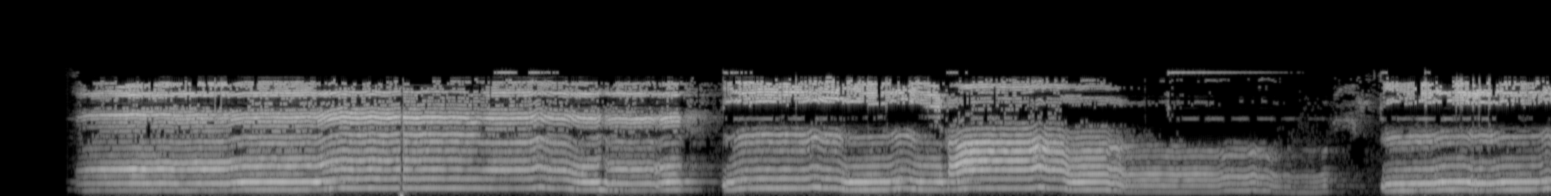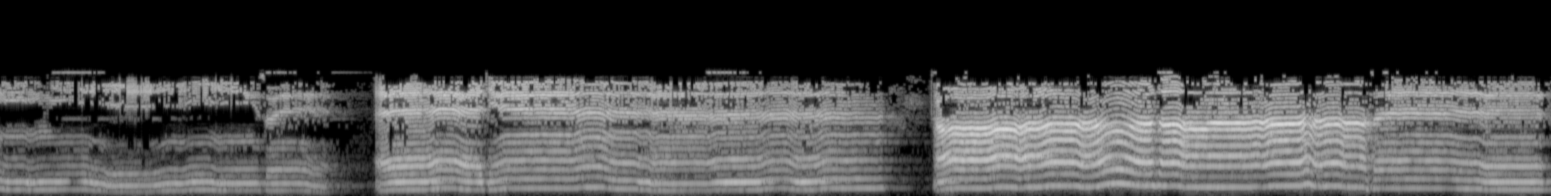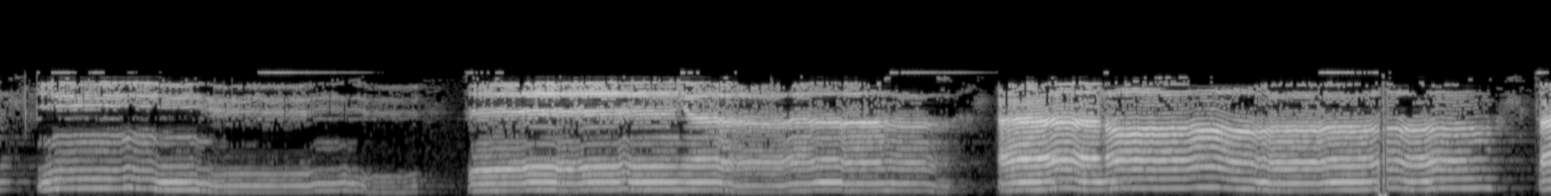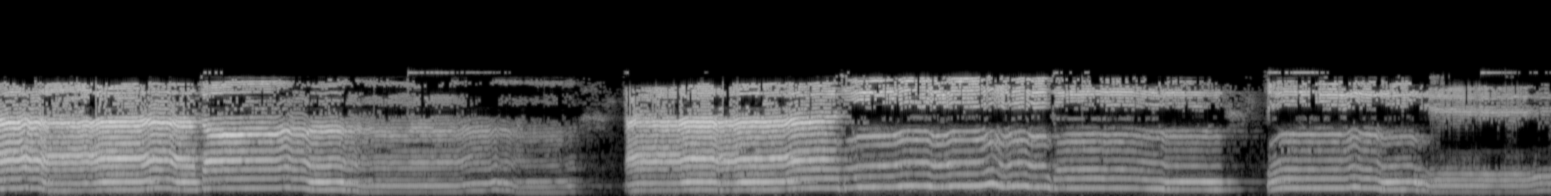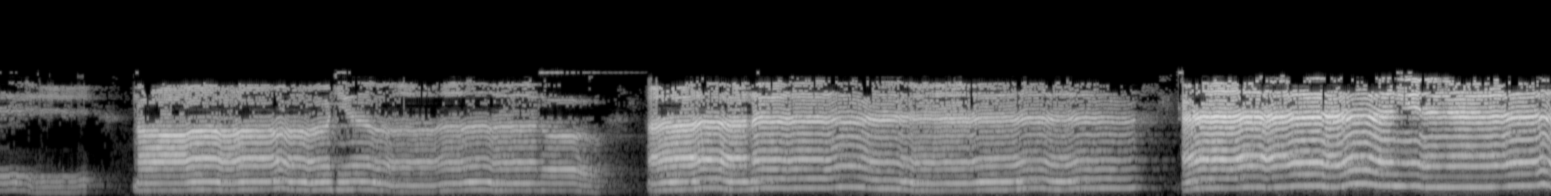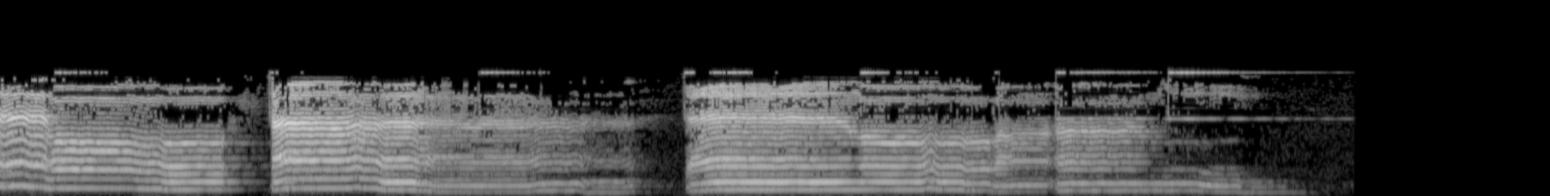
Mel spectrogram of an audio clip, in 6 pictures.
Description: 普贤菩萨警众言 - 诵经 - 云佛论坛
